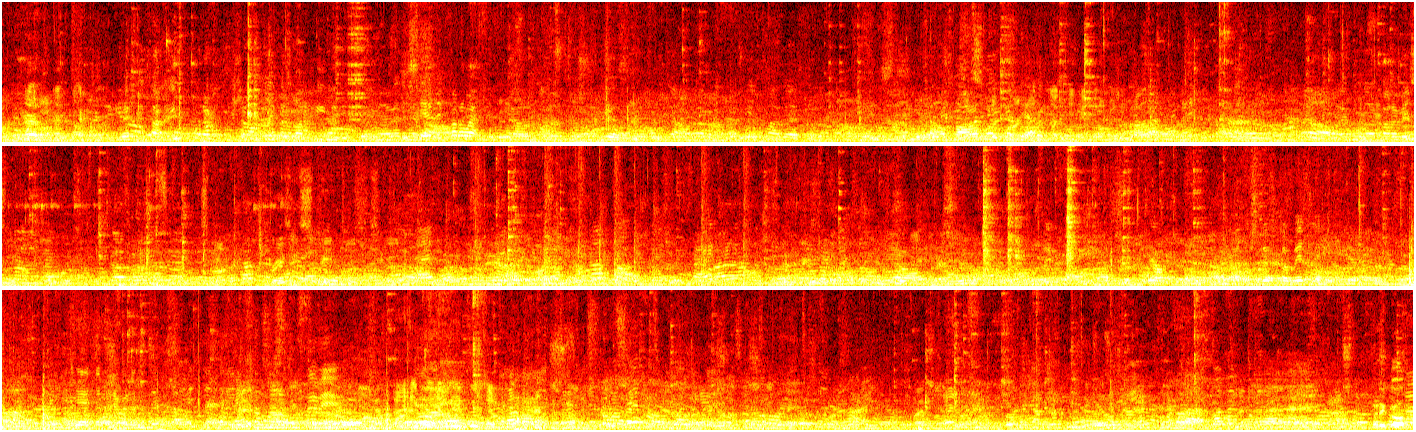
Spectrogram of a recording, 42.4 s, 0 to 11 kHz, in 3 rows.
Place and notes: reception at Hotel Saga after Helga's funeral, Rekjavik, Iceland, 03.July.2008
